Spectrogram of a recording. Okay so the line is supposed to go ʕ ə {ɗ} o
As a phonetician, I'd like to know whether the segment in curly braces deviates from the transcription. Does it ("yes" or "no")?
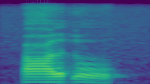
no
